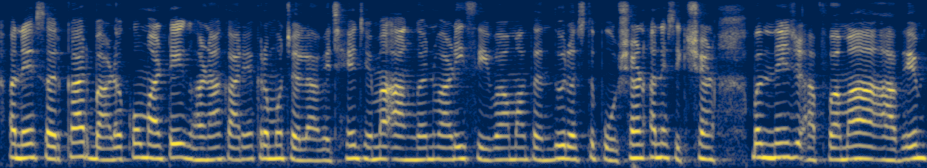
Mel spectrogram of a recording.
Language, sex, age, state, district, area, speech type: Gujarati, female, 18-30, Gujarat, Anand, urban, spontaneous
